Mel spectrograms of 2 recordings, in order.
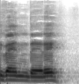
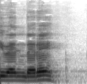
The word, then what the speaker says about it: venderé: Y vendré a vosotros, el Señor dice, y vendré, perdón, y vendré vuestros hijos y perdón, perdón, y venderé, con acento en la E, y venderé vuestros hijos, le dice el Señor, en este caso a las naciones que fueron injustas contra Israel.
